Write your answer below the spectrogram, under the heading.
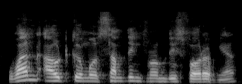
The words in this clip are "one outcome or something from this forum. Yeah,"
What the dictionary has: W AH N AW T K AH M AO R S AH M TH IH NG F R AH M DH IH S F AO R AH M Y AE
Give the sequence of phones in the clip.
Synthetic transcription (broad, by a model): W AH N AW T K AH M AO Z S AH M T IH NG F R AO M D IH S F AO R AH M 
